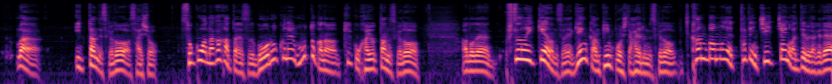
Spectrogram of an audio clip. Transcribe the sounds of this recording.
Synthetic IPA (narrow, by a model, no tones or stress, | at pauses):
maː | it̪ːãnd̪e̞sɨ̥ke̞d̪o̞saiɕo̞̰ | so̞ko̞βanaɡakat̪ːad̪e̞sɨɡo̞ɾo̞kɯ̟nẽ̞mmːo̞t̪ːo̞kanake̞kːo̞ːkajo̞t̪ːãnd̪e̞sɨ̥ked̪o̞ | ano̞ne̞ɸɯ̟̥t͡sɨːno̞ikːe̞ːnãnd̪esɨjo̞neɡẽ̞ŋkãmpʲĩmpõɕi̥t̪e̞ɦaiɾɯ̟̃nd̪esɨ̥ke̞d̪o̞kʰãmbãmːo̞ne̞t̪at̪̬eɲ̟it͡ɕit͡ɕːaino̞ɡad̪et̪eɾɯ̟d̪ake̞d̪e̞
